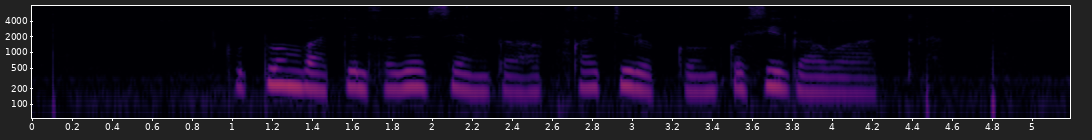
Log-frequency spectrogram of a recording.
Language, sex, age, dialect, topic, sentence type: Marathi, female, 18-24, Southern Konkan, banking, question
